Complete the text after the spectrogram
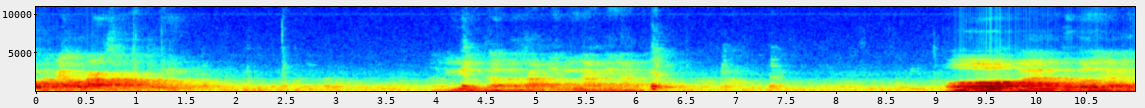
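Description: A man chants prayers into a microphone in long drawn-out phrases.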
